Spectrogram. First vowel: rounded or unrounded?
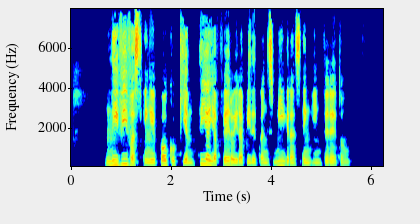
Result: unrounded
